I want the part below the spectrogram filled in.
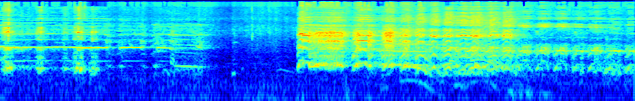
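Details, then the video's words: Group training of Kukuak Balenggek roosters in Ampang Kualo, Kota Solok. Crowing fades into a brief lull, then many roosters burst in at once with loud, overlapping, wavering crows. "latihan bersama ayam kukuak balenggek (akb)"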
